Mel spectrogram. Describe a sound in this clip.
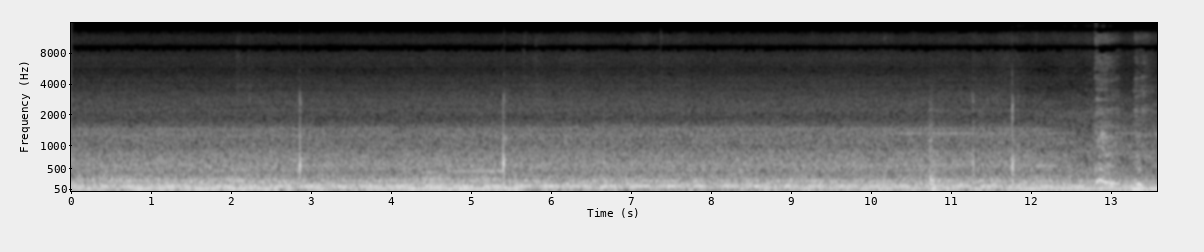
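A train rumbles steadily along the track from inside a carriage.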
